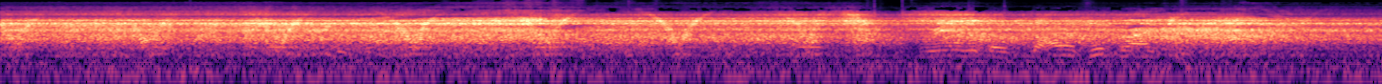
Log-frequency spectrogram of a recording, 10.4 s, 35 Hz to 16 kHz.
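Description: Tecsun R9012 portable shortwave receiver's speaker giving out a steady hiss of static on the 80-metre band. A faint AM voice from an amateur radio operator comes up through the noise from about seven seconds in.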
